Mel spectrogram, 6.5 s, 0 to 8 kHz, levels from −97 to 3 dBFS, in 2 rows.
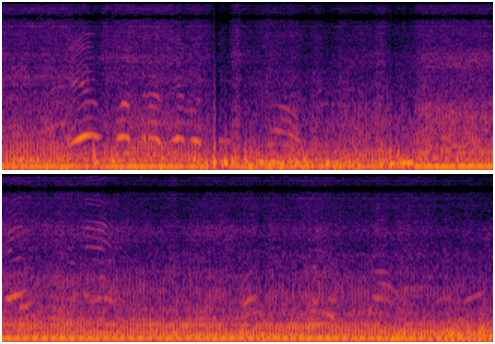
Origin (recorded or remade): recorded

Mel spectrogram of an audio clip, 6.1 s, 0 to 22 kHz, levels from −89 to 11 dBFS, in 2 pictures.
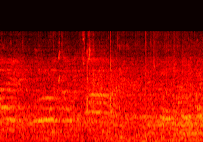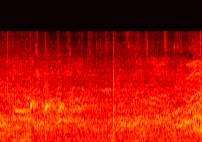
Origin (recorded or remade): remade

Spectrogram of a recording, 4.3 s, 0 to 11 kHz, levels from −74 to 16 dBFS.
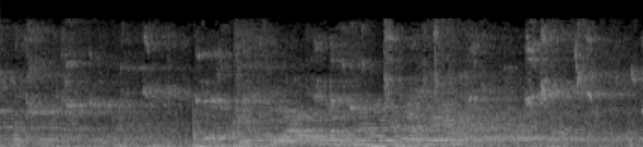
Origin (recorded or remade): recorded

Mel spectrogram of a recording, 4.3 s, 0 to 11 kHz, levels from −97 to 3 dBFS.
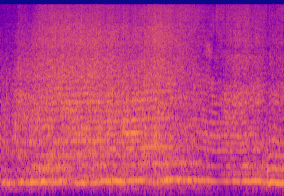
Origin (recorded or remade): remade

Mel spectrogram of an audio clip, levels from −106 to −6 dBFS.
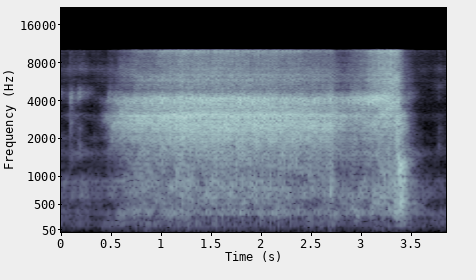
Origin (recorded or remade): remade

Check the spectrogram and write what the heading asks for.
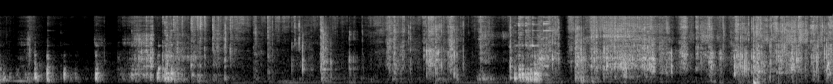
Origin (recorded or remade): recorded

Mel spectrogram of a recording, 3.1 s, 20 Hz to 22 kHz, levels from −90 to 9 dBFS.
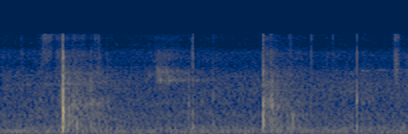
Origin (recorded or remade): recorded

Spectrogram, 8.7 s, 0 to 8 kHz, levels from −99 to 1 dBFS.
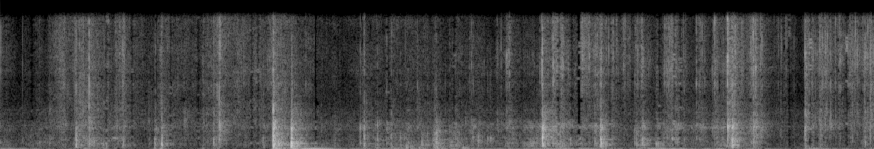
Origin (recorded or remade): recorded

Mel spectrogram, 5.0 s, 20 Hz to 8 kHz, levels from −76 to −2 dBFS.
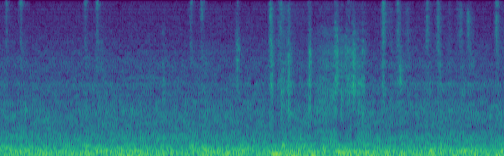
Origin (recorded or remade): remade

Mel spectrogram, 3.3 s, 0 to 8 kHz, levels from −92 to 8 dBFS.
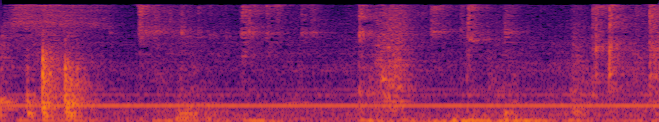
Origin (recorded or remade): recorded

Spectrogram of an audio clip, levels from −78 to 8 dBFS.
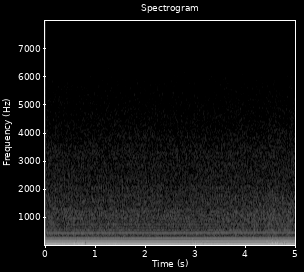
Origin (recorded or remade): recorded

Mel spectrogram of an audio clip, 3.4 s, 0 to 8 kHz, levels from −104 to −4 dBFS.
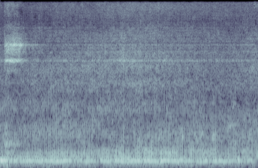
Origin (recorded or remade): remade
